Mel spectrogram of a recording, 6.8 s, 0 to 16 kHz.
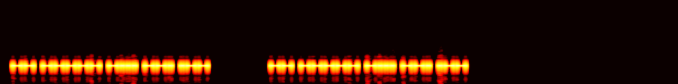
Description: Morse code, heard as a keyed tone, about 40 wpm, 700 Hz. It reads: M0BGW M0BGW
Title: DXCC-100 Call Signs - 5 Characters - Repeated 2x - 40wpm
